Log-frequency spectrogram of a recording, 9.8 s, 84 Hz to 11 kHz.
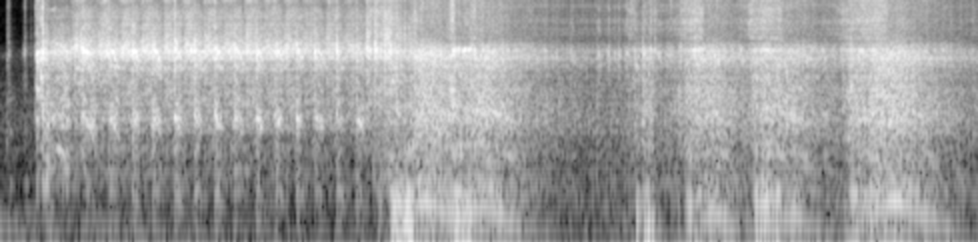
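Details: Vintage BMW 2002, started after everything reseated with a kit to stop it leaking gasoline: engine catches after brief crank, idle surges and dips unevenly between blips; sounds healthier, apparently no fuel leak, but needs idle adjustment.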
